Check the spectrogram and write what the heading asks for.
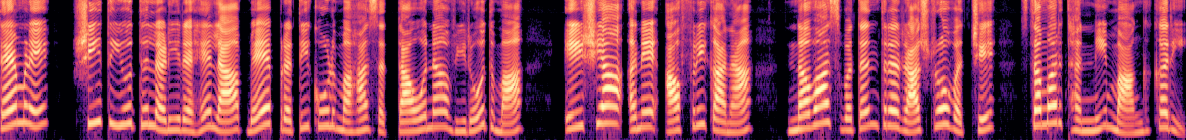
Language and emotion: Gujarati, neutral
